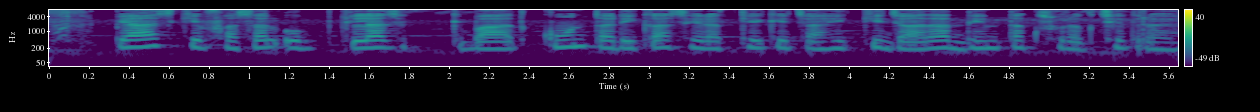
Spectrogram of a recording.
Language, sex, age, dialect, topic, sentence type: Magahi, female, 31-35, Southern, agriculture, question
